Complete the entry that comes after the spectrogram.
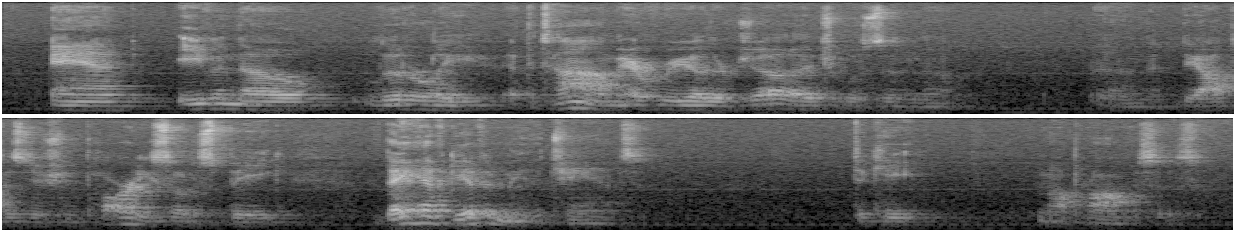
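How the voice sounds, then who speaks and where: A man with a fairly low voice talks at a moderate pace, with ordinary pitch variation and big swings in loudness. Room echo is audible, and background noise is noticeable. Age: 60s. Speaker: judge. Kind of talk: interview. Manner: halting.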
